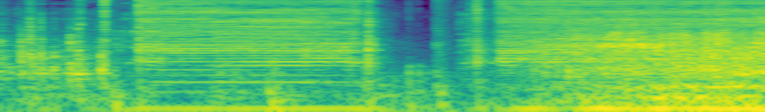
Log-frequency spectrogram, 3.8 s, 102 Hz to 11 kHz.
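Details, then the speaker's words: Lionel 736 Berkshire model locomotive motor whirring with a labored, gritty gear noise, running tight and needing service. "This is the one that needs to be serviced. I can just tell from, it's tight."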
